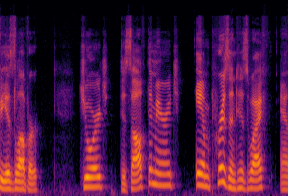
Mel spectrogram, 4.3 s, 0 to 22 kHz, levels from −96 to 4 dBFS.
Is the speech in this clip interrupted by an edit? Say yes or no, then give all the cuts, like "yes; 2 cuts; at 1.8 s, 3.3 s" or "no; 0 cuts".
no; 0 cuts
